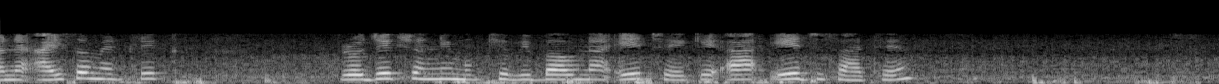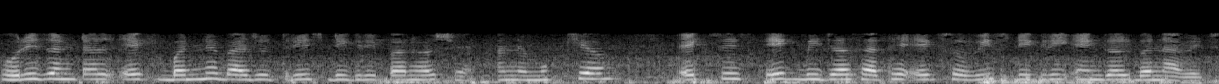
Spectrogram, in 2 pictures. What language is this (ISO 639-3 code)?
guj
